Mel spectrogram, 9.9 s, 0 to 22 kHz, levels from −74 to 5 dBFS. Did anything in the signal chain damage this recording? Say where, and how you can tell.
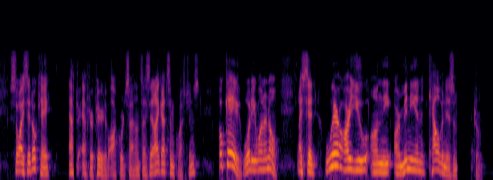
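Yes. At 1.47 to 1.53 s the speech dips and warbles briefly. From 4.28 to 4.43 s it drops to near silence. At 9.13 to 9.44 s it drops to near silence and returns weak or rough. These are lost AMR speech frames at the radio network stage. Errors failed the frames' checksums, so the AMR wideband (HD Voice) decoder repeated its last good pitch and vocal tract settings with falling gain, which fits gaps of about 40, 100 and 280 ms.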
